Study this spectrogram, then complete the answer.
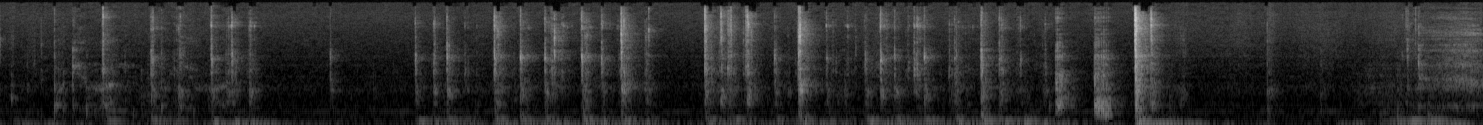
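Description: Computer keyboard typing in irregular bursts of quick clicks and clacks, close by, with pauses between runs and one sharper knock near the end.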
